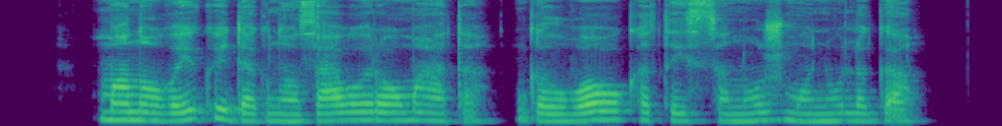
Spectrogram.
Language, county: Lithuanian, Marijampolė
